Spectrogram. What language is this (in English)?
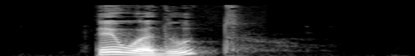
Breton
